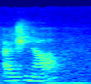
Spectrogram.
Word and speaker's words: Ajna: Son nom sanskrit est Ajna, qui signifie commande. Ajna s'écrit A-J-N-A.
